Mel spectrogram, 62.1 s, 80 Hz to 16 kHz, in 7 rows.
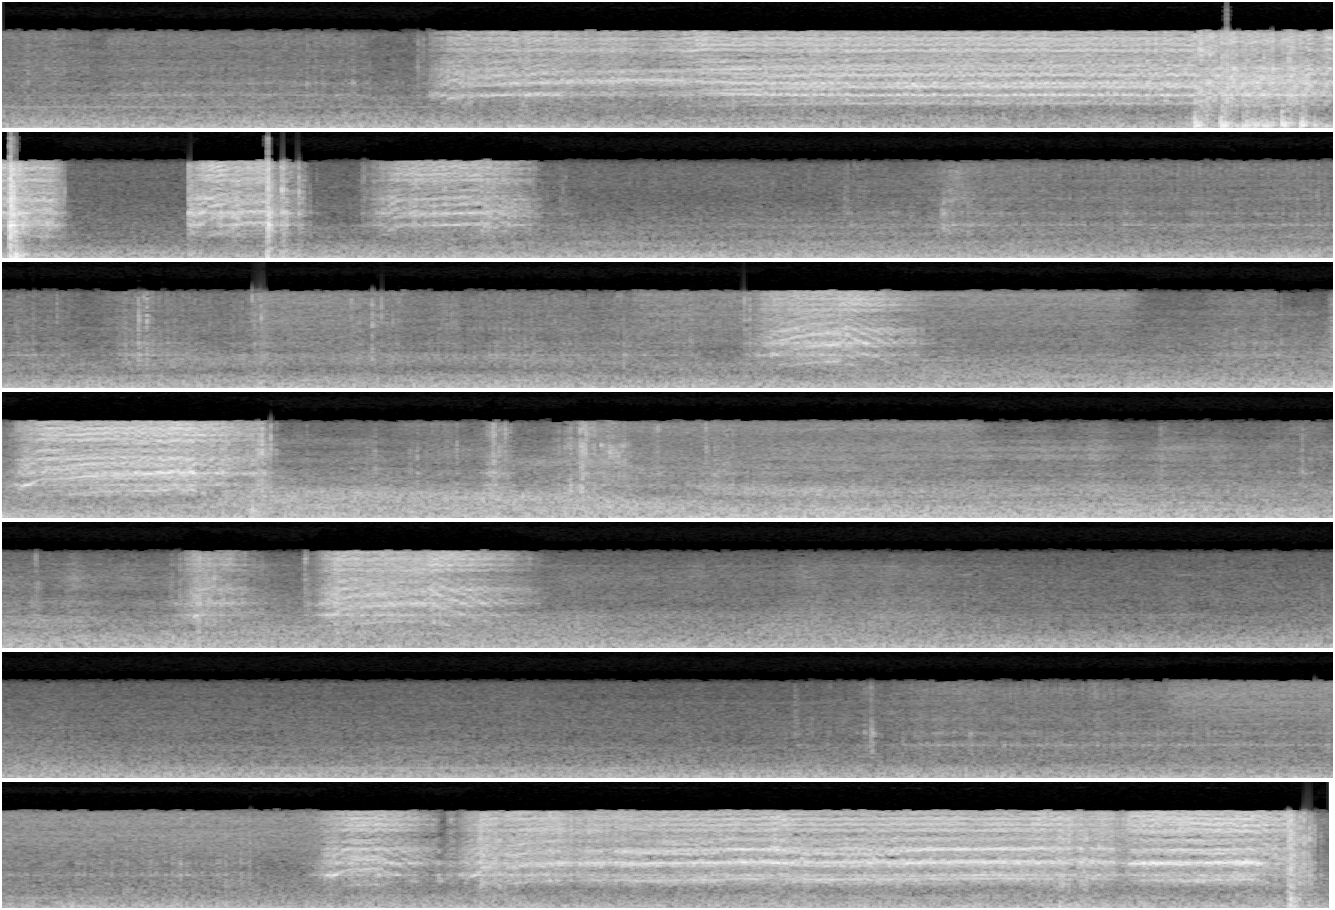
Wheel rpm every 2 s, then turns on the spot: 10, 80, 160, 160, 100, 60, 10, 10, 20, 20, 20, 50, 0, 110, 20, 20, 0, 0, 50, 20, 0, 0, 0, 0, 0, 20, 20, 40, 170, 220, 160.
0-2 14-22 28-32 50-54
